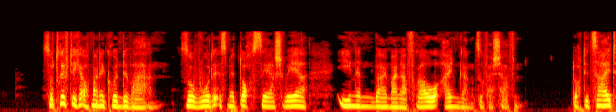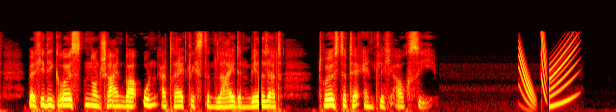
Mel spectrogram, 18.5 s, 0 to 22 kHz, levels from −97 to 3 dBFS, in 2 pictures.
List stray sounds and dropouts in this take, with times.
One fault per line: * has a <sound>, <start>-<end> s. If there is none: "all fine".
* has a dropout, 13.1-13.2 s
* has a chirp, 17.0-18.0 s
